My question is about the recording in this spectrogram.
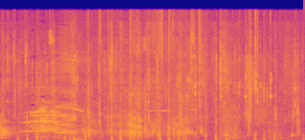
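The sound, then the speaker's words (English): A horse named Minstrel gallops away with its rider, rapid, rhythmic hoofbeats pounding steadily over a rough outdoor ambience, with a brief high whinny near the start. “Put Minstrel to a good gallop.”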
